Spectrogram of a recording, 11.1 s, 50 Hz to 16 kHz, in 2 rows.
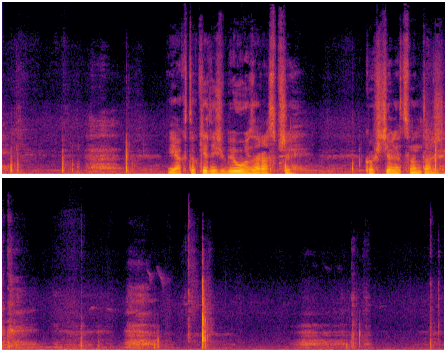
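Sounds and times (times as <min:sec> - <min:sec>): person breathing: 0:00.0 - 0:02.0, 0:03.6 - 0:04.6, 0:05.7 - 0:08.5, 0:09.1 - 0:11.0.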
